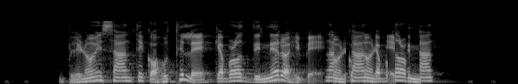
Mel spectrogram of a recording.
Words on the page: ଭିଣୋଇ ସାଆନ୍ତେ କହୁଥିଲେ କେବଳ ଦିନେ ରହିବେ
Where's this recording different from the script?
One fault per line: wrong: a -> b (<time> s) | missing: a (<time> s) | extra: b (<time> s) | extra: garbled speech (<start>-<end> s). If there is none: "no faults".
extra: garbled speech (3.2-4.3 s)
